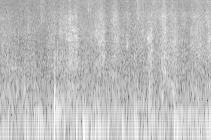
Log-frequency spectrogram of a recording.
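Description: Boots of a marching color guard on a stage floor: irregular heavy footsteps, a few per second.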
